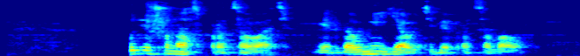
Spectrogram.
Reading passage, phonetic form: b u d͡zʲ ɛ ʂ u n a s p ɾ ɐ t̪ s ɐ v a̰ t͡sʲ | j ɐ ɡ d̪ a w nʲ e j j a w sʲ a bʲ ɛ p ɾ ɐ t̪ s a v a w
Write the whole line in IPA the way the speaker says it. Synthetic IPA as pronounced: b u d͡zʲ ɛ ʂ u n a s p ɾ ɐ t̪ s a v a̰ t͡sʲ | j ɐ ɡ d̪ a w nʲ e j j a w t͡sʲ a bʲ ɛ p ɾ ɐ t̪ s a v a w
